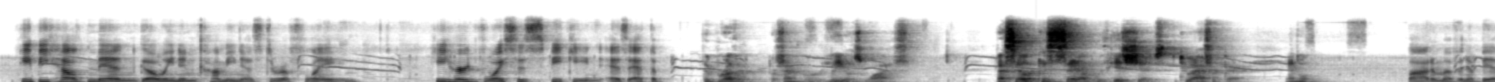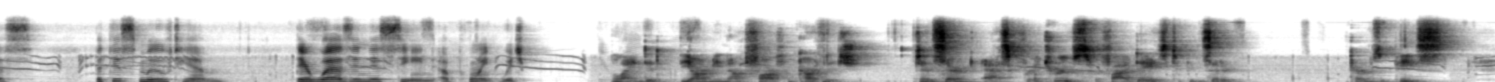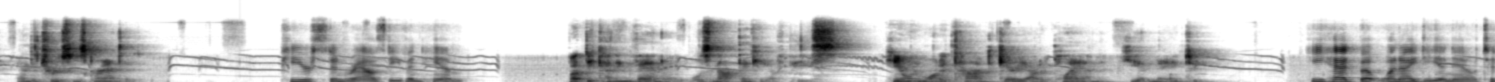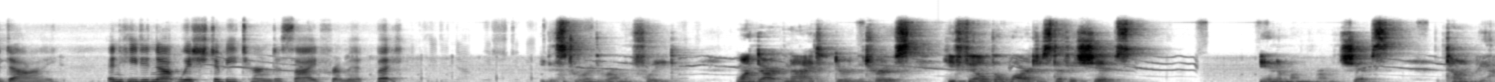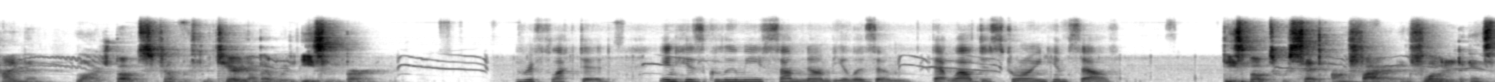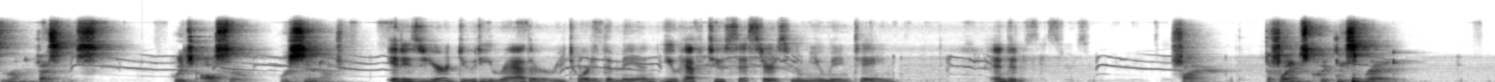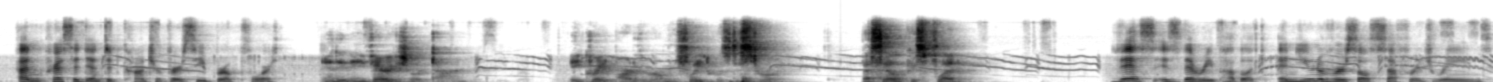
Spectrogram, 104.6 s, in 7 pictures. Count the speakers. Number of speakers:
2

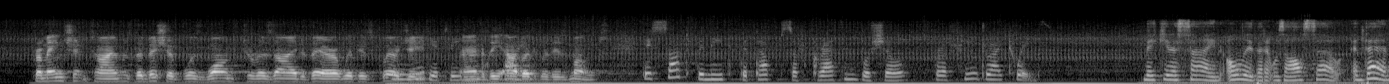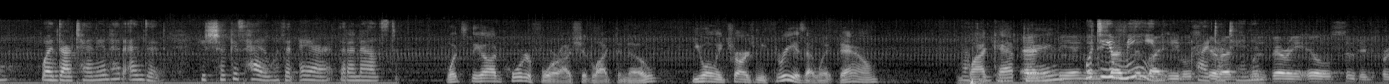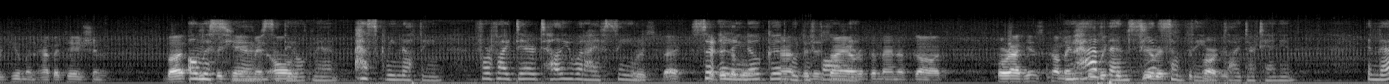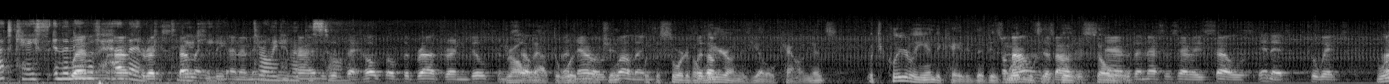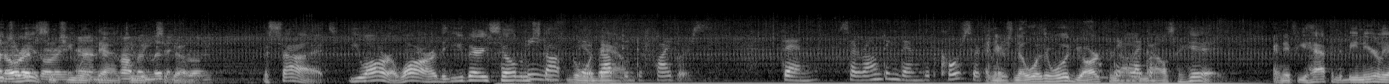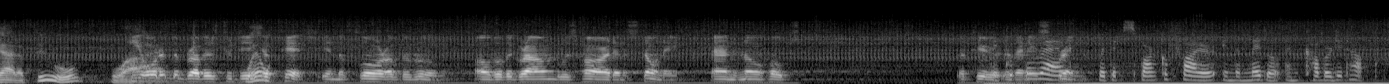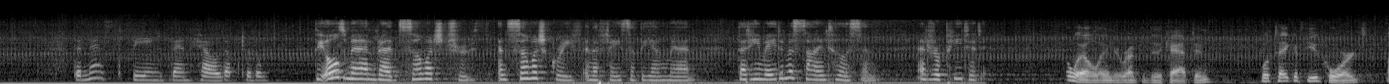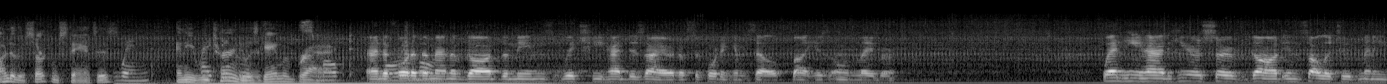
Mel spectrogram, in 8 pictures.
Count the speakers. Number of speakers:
4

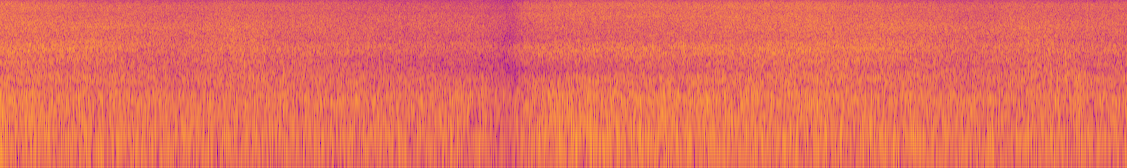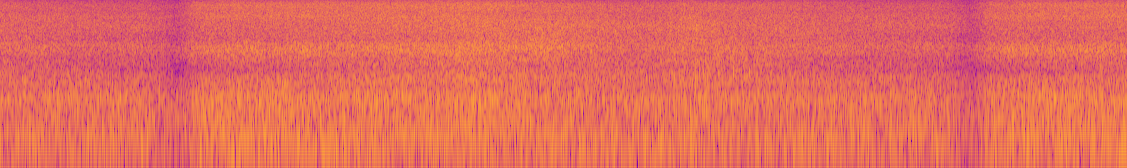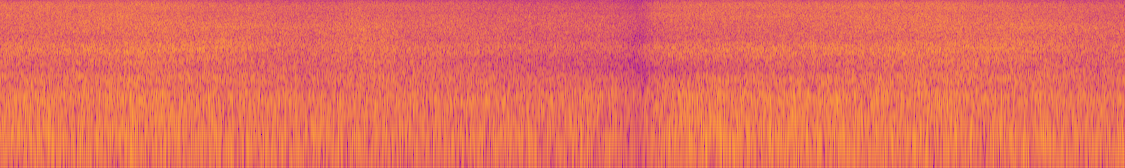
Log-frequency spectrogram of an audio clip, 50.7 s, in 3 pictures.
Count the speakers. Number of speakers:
0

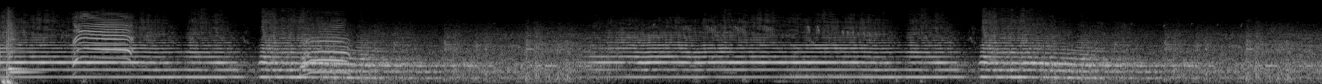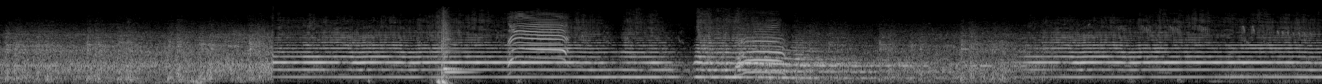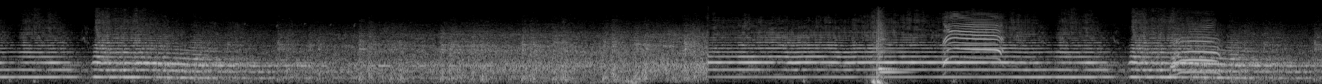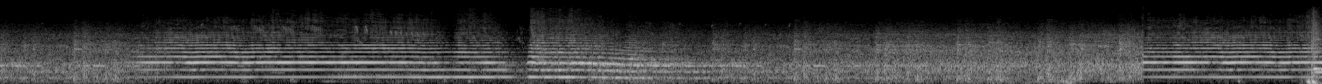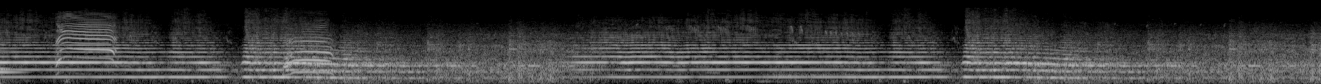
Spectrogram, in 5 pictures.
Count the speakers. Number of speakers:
0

